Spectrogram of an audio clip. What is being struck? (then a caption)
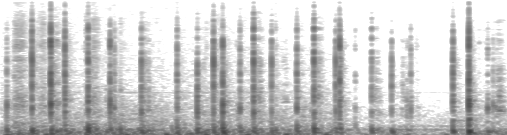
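Plastic blister pack on a cardboard card. Fingernails scratch and tap an eos lip balm blister pack, a plastic blister mounted on a cardboard card. A rapid, uneven stream of sharp, dry plastic clicks and crinkly scratches with bright crackle and a soft low thump under each tap. The taps briefly thin out and quieten around the fourth second before a few firmer taps close the clip.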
